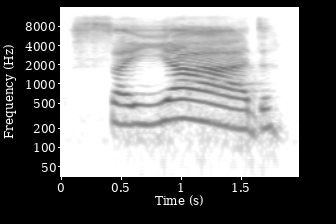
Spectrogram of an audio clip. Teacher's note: Double yeah and a long ah.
